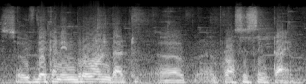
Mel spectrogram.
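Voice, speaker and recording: A man in his thirties, a financial controller giving a measured interview testimonial in an office, often saying "you know". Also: on the low side, music in the background. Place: office indoors.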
